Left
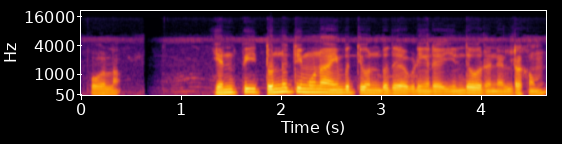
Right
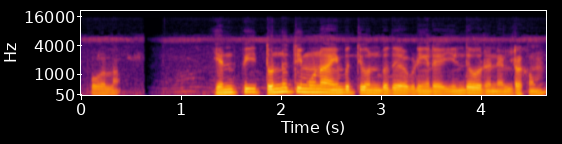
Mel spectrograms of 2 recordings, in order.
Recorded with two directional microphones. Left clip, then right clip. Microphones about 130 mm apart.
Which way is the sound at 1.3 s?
20° left (ahead or behind).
